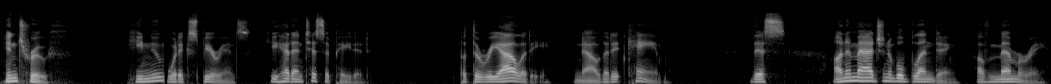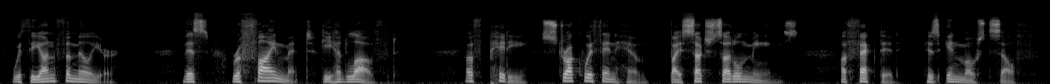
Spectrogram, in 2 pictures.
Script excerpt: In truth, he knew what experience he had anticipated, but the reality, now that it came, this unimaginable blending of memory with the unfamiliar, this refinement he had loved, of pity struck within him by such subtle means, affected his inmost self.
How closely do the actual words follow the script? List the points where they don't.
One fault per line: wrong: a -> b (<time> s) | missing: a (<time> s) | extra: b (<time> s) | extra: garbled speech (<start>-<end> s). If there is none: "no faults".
no faults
